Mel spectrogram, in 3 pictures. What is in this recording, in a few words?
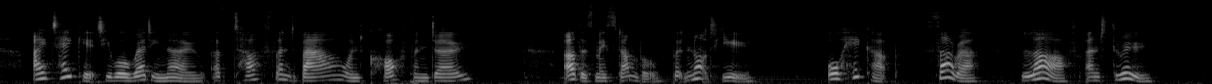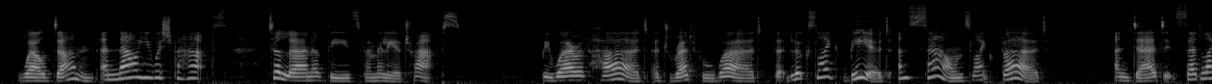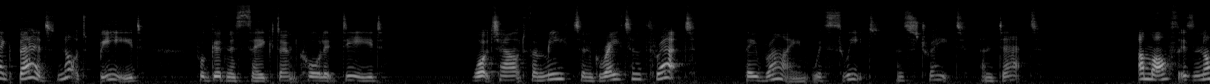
pronunciation poem, Modern RP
